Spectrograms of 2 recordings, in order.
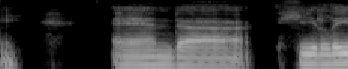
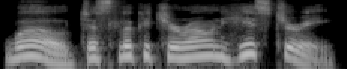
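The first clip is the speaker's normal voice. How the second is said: much higher, fast, reproachful lecture; accusing alien Oni; 9 semitones higher than usual. Retold or imitated. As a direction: throw their history back at them. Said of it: "And he says".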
